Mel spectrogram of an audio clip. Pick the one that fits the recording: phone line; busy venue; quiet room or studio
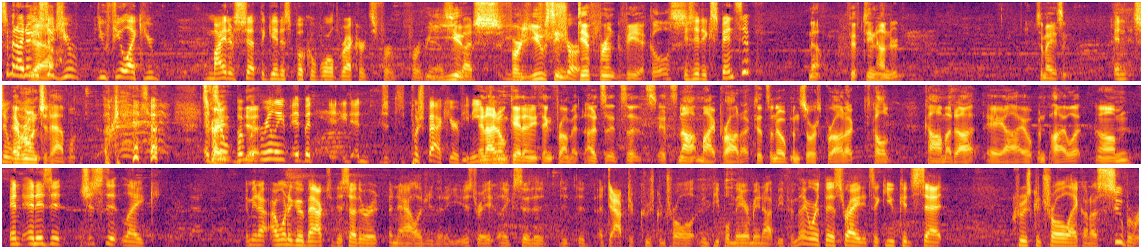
busy venue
